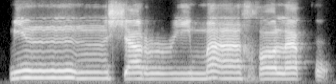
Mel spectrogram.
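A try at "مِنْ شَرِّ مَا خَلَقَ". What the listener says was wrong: Ini masih tebal. Coba ulangi sekali lagi. Syarri. Sya juga bukan harus dibulatkan mulutnya. Tapi syarri. Nah, berarti ditipiskan dengan cara melebarkan mulut dan lidah belakang itu ke bawah. Syarri. Syarri ma khalaq.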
